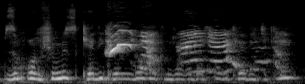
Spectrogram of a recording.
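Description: High-voiced chatty woman at home, coos and calls a cat, swings up and down a lot. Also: huge pitch swings, quick pace, heavy background noise. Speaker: home vlogger. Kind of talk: casual home vlog chat. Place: at home by an open door.

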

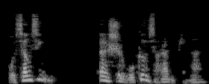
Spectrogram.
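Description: A man reading as a tearful young bride from a comic, pleading, husky breathy voice, rushed. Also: a little high, big pitch swings, fairly bright tone, no room sound, full character voice. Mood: earnest.

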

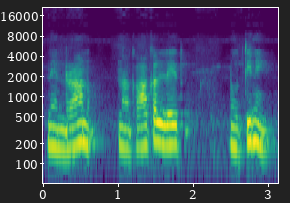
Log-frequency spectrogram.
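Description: A woman's voice: on the low side, fairly even intonation, moderate pace, natural voice. A woman voicing an irritable young married man who snaps in anger, on a slightly dull recording. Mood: irritated. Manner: snapping, irritated.

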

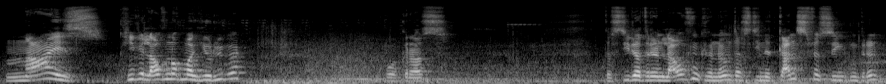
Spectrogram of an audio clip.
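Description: A man with a Franconian German accent doing excited, casual gameplay commentary, full of loud exclamations. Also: high-pitched, unhurried, long pauses, noisy background. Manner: exclaims a lot, talks to his pet in the game. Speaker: let's player.

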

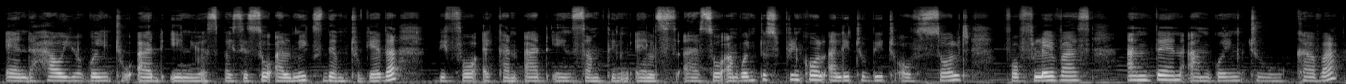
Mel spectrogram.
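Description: Husky woman explaining her cooking calmly. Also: fairly low pitch. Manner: calm step-by-step explaining with many "uh" pauses. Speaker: vlogger, stay-at-home mum. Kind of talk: casual cooking voice-over. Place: small home kitchen. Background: soft background music.

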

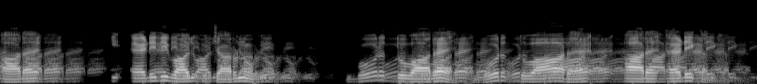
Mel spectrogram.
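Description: A man with a Punjabi accent giving a recitation lesson, chanting verse lines and explaining how each word is pronounced, in a measured, repetitive way. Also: mid-range voice, muffled recording. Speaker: scripture pronunciation teacher.

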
